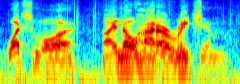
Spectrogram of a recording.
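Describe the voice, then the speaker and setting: An actor playing a gruff, wisecracking brawler of a superhero on a 1970s record, telling his story in sardonic tough-guy slang. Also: lowish voice, a little slow, heavy background noise. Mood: musing, determined.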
